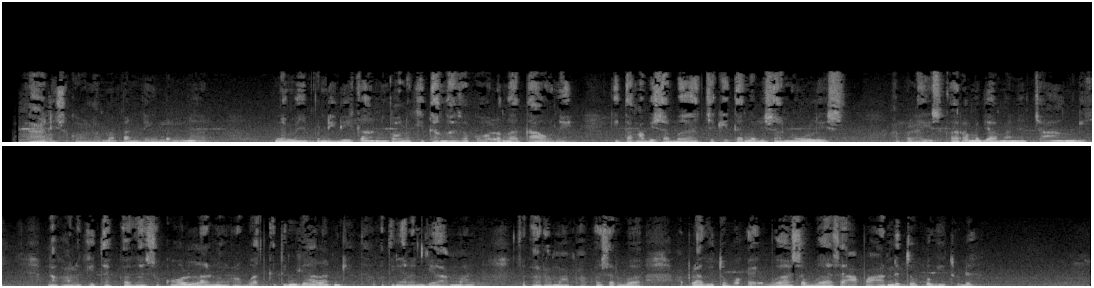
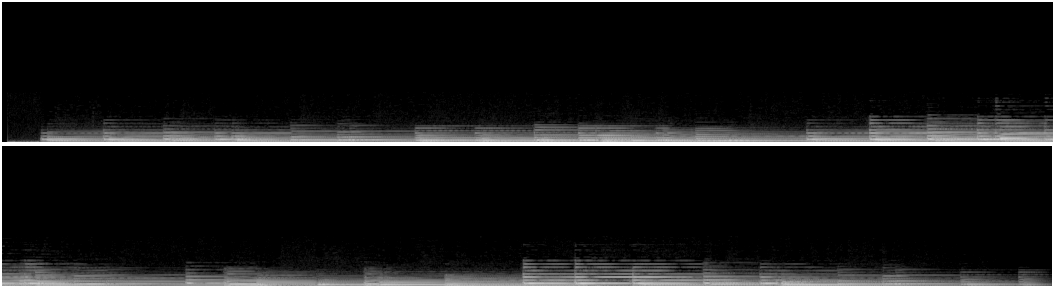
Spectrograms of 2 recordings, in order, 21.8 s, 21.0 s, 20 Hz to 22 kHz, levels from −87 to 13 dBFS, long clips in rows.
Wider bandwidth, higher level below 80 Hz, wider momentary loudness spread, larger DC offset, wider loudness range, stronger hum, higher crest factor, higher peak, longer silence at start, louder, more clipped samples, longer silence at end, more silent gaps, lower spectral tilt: first, 11.5 kHz vs 4.3 kHz; second, -60 dBFS vs -38 dBFS; about the same, 12 LU vs 11 LU; neither; about the same, 4 LU vs 5 LU; neither; about the same, 18 dB vs 16 dB; second, -6 dBFS vs -2 dBFS; about the same, 0.15 s vs 0.05 s; about the same, -22 LUFS vs -20 LUFS; neither; about the same, 0.1 s vs 0.1 s; neither; second, -5.5 dB/octave vs -10.5 dB/octave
